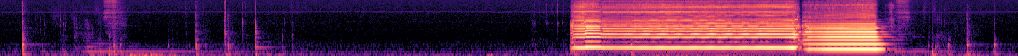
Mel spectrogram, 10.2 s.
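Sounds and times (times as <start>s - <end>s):
violin: 5.7s - 9.2s.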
